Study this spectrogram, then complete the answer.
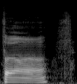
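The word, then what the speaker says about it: phở: Uh it is pronounced fur and is a popular uh Vietnamese noodle soup consisting of broth, rice noodles, herbs, meat.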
